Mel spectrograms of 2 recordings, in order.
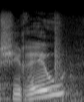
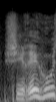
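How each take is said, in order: First: The h sound is left out. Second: The h sound is fully pronounced.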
